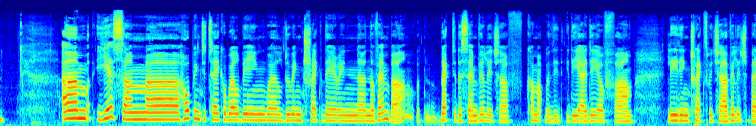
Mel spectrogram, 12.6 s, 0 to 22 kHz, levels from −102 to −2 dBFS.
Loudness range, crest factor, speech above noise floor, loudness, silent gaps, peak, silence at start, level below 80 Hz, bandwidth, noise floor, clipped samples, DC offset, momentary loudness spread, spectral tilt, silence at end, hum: 9 LU; 20 dB; 24 dB; -26 LUFS; none; -6 dBFS; 0 s; -60 dBFS; 15.5 kHz; -51 dBFS; under 0.1%; under 0.1%; 14 LU; -4.5 dB/octave; 0 s; none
